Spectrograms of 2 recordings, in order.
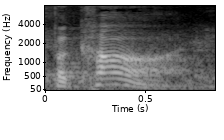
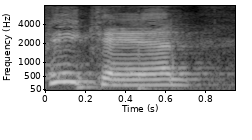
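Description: First: It is said the way Texans say it. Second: It is said the way non-Texans say it. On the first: The speaker is from Texas. The speaker calls it right. "the way to say it is pecan" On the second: The speaker is not from Texas. The speaker calls it wrong. "If you say pecan, you're not from Texas"

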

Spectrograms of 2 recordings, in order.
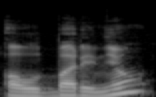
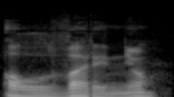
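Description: First: The middle consonant is a b sound. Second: The middle consonant is a v sound. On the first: The speaker calls it wrong. "slutt å si Alvarinho" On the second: The speaker calls it right. "begynn å si Alvarinho"

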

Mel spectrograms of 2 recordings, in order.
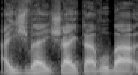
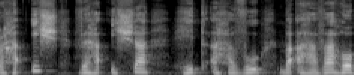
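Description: First: The alef and he consonants are dropped, leaving vowels. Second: Each alef and he consonant is clearly pronounced. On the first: The speaker calls it wrong. "לא אלף אחת ולא ה אחת" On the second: The speaker calls it right. "אבל יש לומר"

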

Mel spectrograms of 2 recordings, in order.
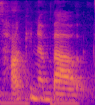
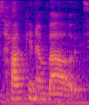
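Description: The two takes are said the same way.

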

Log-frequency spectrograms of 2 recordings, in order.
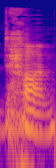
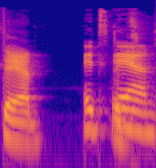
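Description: First: The vowel is the open 'aw' of 'Dawn'. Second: The vowel is the short 'a' of 'Dan'. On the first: This is how a character says the name. "she pronounces it Dawn" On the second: This is the name as it is written. "It's Dan"

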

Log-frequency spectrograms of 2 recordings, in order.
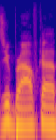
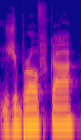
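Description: First: The name is said with an American pronunciation. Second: The name is said with a Polish pronunciation. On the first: "us Americans"

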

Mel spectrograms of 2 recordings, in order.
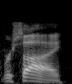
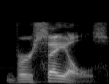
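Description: First: The name is said the French way. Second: The name is said the local Kentucky way. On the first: The speaker calls it wrong. "It's not Versailles" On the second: The speaker calls it right. "It's spelled the same way, but it's Versailles"

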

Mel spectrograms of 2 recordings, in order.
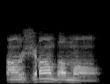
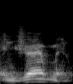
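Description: First: The word is pronounced the French way. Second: The word is pronounced the English way. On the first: "use the French term enjambement" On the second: "or enjambment"

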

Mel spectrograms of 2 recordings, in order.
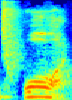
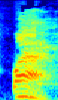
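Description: First: The vowel sounds like the one in hot. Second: The vowel sounds like the one in hat. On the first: The speaker calls it wrong. "It's not twat" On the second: The speaker calls it right. "It rhymes with hat. It rhymes with cat"

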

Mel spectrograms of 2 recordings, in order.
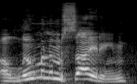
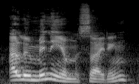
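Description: First: It is said in an American accent. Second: It is said in a British accent.

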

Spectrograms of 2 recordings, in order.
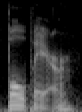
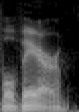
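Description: First: The word starts with a soft B sound. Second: The word starts with an English V sound. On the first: The speaker calls it right. "the V has like a soft B sound" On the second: The speaker calls it wrong. "all these years I've been calling it Volver"

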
